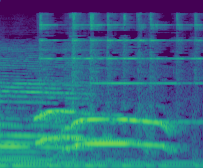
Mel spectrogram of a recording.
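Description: A woman's long drawn-out voice gliding up and down, over background music with a quick ticking beat of about six ticks a second.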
